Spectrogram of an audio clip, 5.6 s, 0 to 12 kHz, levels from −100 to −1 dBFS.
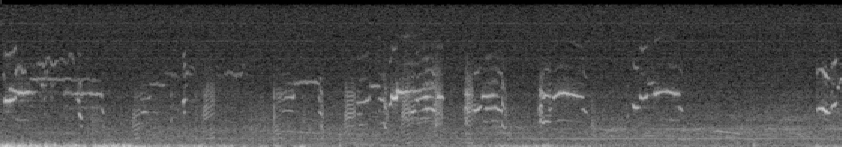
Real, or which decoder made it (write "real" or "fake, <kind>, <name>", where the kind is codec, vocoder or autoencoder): fake, vocoder, BigVGAN v2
